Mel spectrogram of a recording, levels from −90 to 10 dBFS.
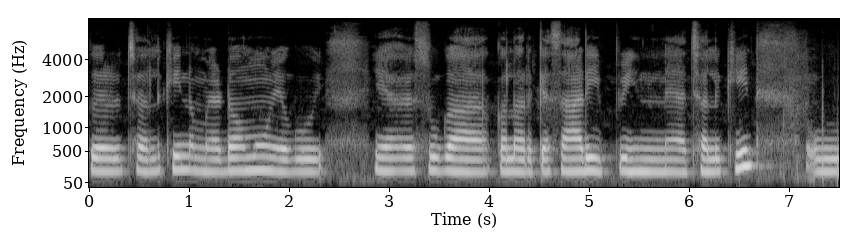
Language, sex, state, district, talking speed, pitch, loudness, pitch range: Maithili, female, Bihar, Madhepura, 105 wpm, 185 Hz, -15 LUFS, 185-195 Hz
